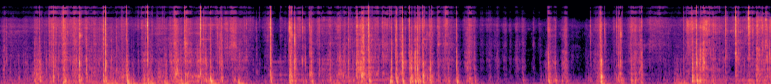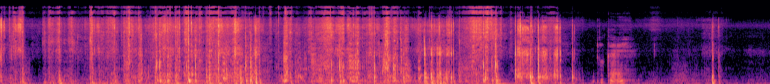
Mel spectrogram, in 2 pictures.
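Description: Razor blade slicing and scraping through the rubber insulation pad around a car's airbag controller, in irregular strokes with rustling and clicking from hands and wiring. It pauses briefly a few times and stops near the end.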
